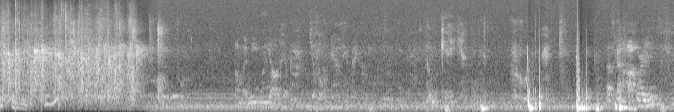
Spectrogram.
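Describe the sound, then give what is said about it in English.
Audience applause during a church service as a clap offering. Dense, loud clapping fills the first three seconds and then stops abruptly, and a voice talks over quieter background sound. “a clap offering for that right now”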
